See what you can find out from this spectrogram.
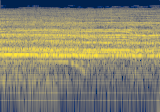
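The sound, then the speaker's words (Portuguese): A crowd of single women shrieks and cheers at once, a loud, sustained high-pitched roar of many voices that fills the whole moment without pause. “A mulherada que tá solteira, dá um gritinho aí então.”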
